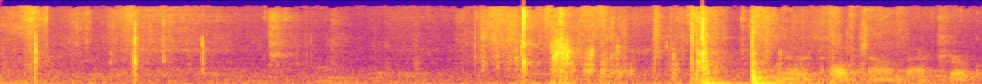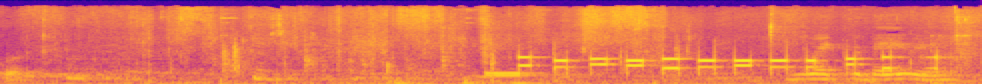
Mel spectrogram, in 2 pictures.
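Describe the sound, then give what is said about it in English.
A quick run of about ten mobile phone keypad tones beeps in a steady rhythm near the end, following some handling clicks and knocks, with faint voices in the background. “So you can put it on vibrate or no sound.”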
